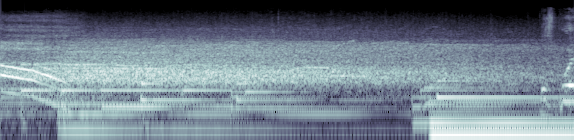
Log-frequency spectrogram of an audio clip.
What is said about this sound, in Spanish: Que se oiga ese aplauso, ese aplauso chingón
